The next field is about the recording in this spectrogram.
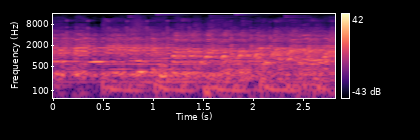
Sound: audience Laughing

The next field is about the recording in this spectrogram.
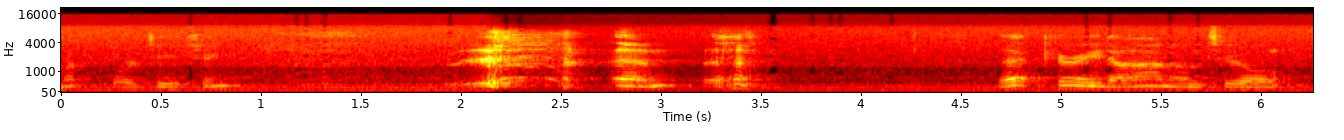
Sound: coughs

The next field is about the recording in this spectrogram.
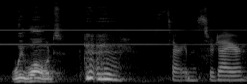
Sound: timer beeps; clears throat

